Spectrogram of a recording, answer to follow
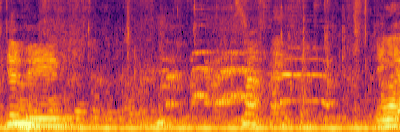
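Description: A rooster crowing in the background, one drawn-out crow in the middle, over a steady low hum.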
